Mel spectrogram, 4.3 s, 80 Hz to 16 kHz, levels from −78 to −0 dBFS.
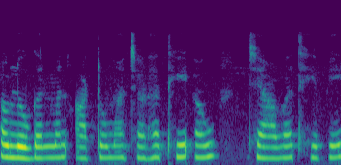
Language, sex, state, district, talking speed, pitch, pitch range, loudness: Chhattisgarhi, female, Chhattisgarh, Rajnandgaon, 140 wpm, 255 Hz, 245-255 Hz, -19 LUFS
